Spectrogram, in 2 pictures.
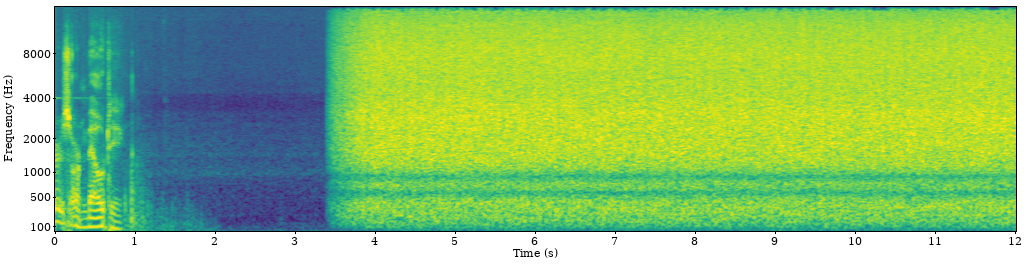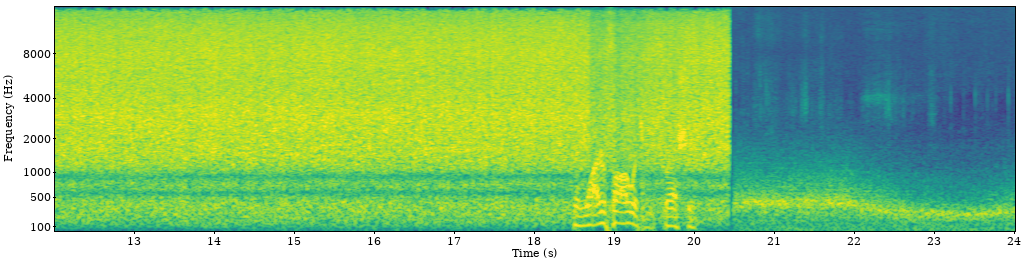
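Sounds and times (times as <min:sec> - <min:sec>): rushing water roar: 0:03.4 - 0:20.5.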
